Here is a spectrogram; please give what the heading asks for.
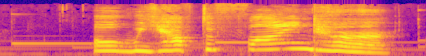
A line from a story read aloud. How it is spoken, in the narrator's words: Ella gasped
